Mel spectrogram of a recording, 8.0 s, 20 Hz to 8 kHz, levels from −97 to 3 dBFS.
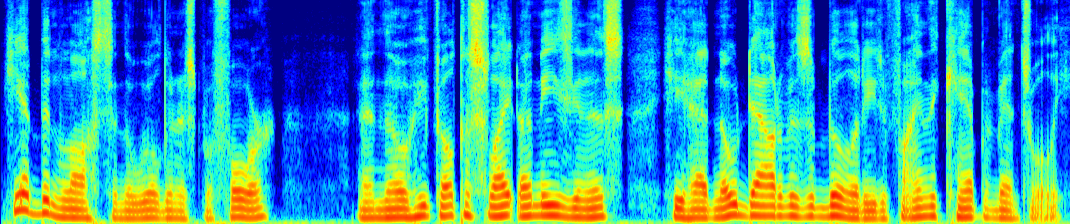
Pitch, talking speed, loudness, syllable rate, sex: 120 Hz, 200 wpm, -17 LUFS, 5.6 syllables/s, male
